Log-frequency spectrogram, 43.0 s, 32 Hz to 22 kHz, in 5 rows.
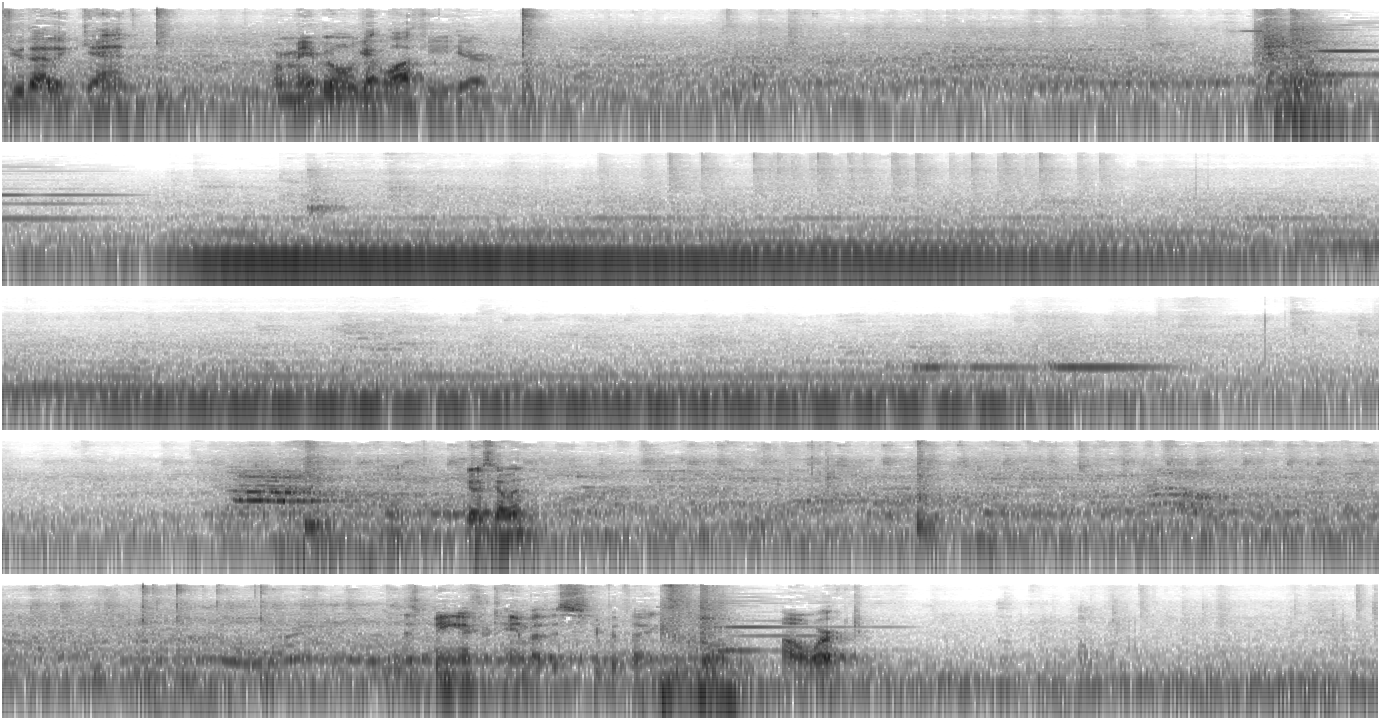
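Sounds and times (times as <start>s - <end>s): elevator doors closing with a knock: 6.9s - 16.4s, 38.5s - 39.8s.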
